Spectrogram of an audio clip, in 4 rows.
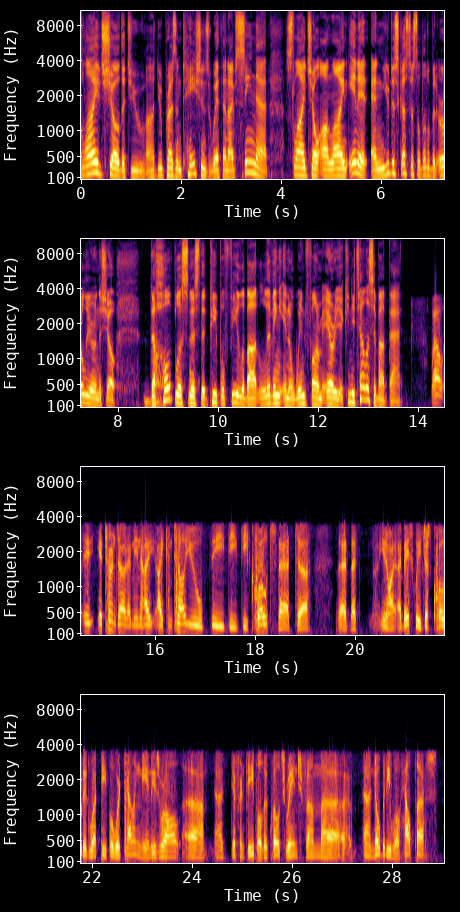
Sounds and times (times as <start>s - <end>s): Speech: 0.0s - 13.7s, 14.3s - 29.0s.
